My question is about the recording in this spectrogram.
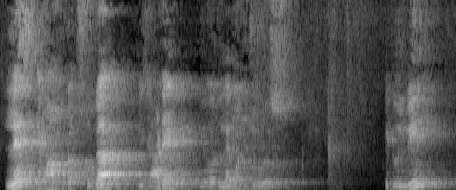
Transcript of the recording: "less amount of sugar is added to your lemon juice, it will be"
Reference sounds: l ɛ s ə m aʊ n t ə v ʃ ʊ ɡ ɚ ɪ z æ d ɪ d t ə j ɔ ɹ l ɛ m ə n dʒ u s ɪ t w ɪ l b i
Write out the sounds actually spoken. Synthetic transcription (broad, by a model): l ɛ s ə m aʊ n t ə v s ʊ ɡ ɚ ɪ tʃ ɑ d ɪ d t j ɔ ɹ l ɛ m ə n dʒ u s ɪ t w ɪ l b i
